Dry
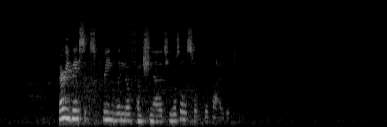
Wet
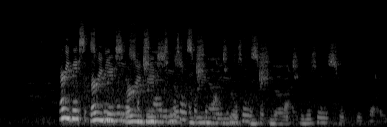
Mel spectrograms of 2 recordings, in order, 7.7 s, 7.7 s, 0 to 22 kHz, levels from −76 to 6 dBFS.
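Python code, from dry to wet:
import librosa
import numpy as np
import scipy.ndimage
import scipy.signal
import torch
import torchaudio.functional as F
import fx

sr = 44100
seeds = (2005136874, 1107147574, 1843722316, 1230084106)

y = fx.echo_pitch(x, sr, ms=315, semitones=-4, count=2, db_per_echo=-3.0)
y = fx.attack_slew(y, sr, db_per_s=580.0)
y = y * librosa.db_to_amplitude(-2.0)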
